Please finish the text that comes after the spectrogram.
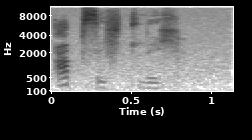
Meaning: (adjective) intentional; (adverb) intentionally
- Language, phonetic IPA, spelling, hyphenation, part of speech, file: German, [ˈapzɪçtlɪç], absichtlich, ab‧sicht‧lich, adjective / adverb, De-absichtlich.ogg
